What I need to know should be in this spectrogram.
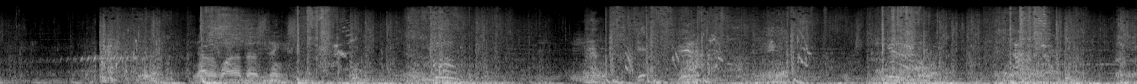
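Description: A lightsaber hums and clashes in a fight.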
